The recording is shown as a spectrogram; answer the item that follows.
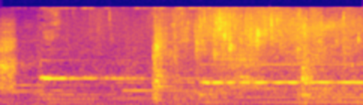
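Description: Liquid trickling and running out of a trocar cannula pushed into a horse's chest to drain fluid, the flow thickening about a second in, over soft held notes of background music.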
